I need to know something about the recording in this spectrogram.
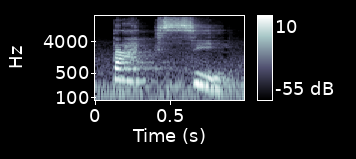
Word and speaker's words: táxi: Táxi se escreve com X, mas se pronuncia como se fosse CS.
